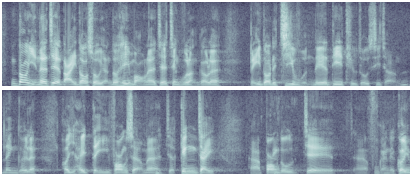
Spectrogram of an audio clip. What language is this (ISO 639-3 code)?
yue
